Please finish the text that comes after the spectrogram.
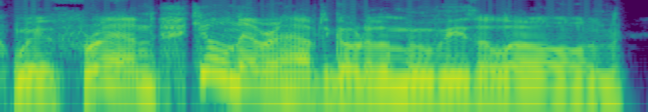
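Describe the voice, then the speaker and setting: A man voicing an over-eager male television commercial announcer in a children's audiobook, with an emphatic, drawn-out sales delivery. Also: medium pitch, sing-song, clear, resonant tone, no room sound, muffled recording, voice pushed up, close to an everyday voice. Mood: upbeat selling. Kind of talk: hard-sell television advertisement voice in a children's audiobook.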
